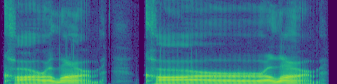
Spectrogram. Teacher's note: We are rodic speakers. If I say car, you hear the R. So for us, linking with R is easy. We just use the R that's already there.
